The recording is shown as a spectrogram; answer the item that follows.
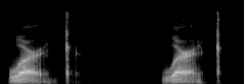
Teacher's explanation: fíjense que la K es voiceless, no vibra, ¿vale? Las cuerdas vocales no vibran y como no vibra, cuando usted vaya a transformarlo en pasado simple, va a decir worked, worked, worked.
